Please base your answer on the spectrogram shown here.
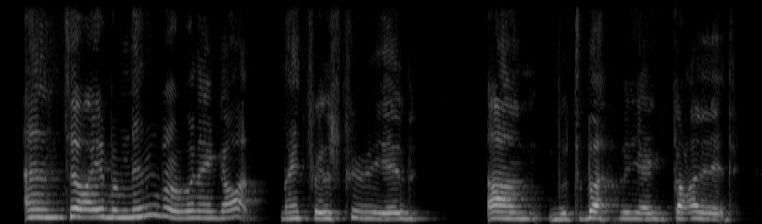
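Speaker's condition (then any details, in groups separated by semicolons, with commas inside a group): Cerebral palsy; spasticity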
